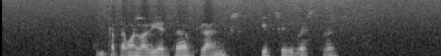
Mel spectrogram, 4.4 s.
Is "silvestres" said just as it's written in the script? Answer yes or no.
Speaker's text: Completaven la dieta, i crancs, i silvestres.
yes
